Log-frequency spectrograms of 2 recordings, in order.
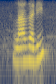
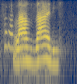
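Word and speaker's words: Lazari: Marta Lázari. – Marta como? – Lázari.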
